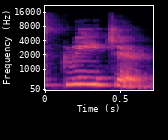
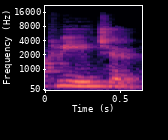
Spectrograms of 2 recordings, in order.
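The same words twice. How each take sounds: First: "creature" in two syllables, KREE-cher; correct pronunciation. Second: "creature" as three syllables, kree-AY-cher; wrong pronunciation. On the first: Coach correcting her students, correct pronunciation. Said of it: "but it's creature, not creature". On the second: Coach showing what to avoid, wrong pronunciation. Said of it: "not creature". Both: Shown as a demonstration.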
